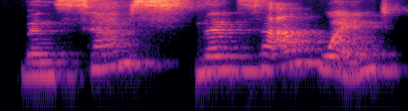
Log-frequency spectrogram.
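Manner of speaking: ordinary talk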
